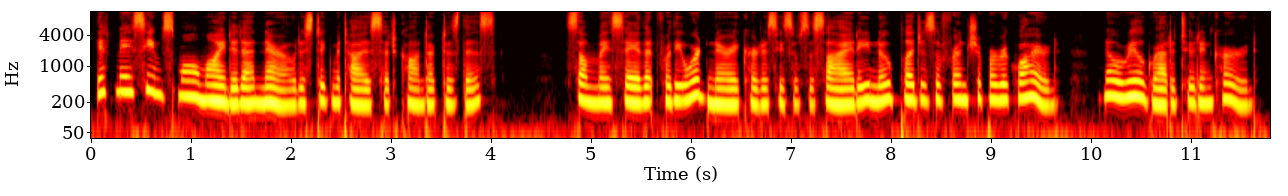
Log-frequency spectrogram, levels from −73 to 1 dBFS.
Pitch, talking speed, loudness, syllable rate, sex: 210 Hz, 170 wpm, -19 LUFS, 5.3 syllables/s, female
